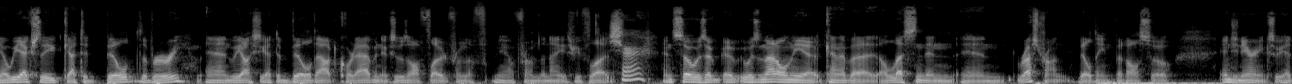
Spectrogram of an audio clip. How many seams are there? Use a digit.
0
